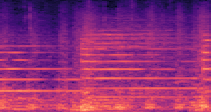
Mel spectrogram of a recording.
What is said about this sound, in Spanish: suenan esas campanas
